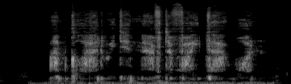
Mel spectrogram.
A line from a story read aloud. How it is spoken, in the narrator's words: Harry whispered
